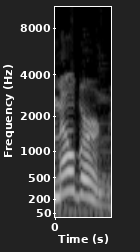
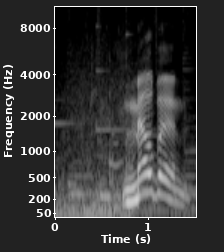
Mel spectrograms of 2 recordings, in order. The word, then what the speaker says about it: Melbourne: introduce you to two friends of ours from Melbourne hi Hi how are you yes yes you didn't pronounce it right Melbourne Melbourne that's right and your names Nicole and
